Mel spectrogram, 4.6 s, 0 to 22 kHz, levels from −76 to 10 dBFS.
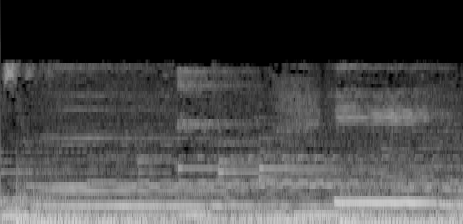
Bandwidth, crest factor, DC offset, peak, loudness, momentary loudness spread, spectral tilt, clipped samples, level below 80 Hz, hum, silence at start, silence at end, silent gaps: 8 kHz; 10 dB; under 0.1%; -4 dBFS; -17 LUFS; 6 LU; -6 dB/octave; under 0.1%; -18 dBFS; none; 0 s; 0 s; none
